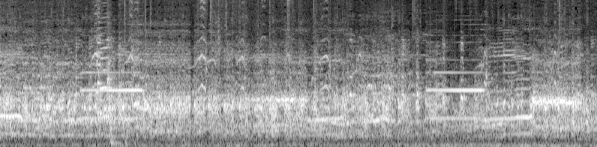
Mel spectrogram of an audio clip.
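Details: Chicken flock with cockerel and hens, a steady wash of overlapping clucks and chatter, short warbling rises scattered throughout and a few held tonal notes over the continuous crowd noise.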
